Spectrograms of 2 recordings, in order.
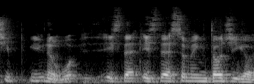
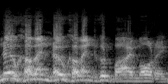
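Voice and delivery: put-on snooty voice, higher in pitch and louder; 6 semitones higher, 5 dB louder than usual. Retelling what a curt man said coming out of his house, in a Lord Snooty voice. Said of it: "Lord Snooty voice".

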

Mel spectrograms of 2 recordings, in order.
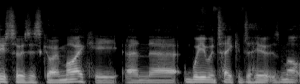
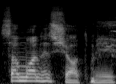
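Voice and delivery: mock German-accented voice, calm and higher; 6 semitones higher than usual. Retelling a clip of being shot with an air rifle: very calm Werner Herzog impression. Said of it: "He's like".

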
